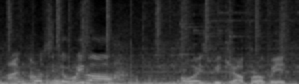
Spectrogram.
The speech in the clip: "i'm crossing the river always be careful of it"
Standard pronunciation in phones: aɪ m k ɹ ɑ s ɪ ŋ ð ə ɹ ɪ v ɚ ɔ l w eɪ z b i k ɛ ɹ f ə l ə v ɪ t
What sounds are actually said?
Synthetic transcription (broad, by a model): aɪ m k ɹ ɑ s ɪ ŋ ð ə ɹ ɪ v ɚ ɔ l w eɪ z b i k ɛ ɹ f ə l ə b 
